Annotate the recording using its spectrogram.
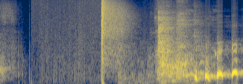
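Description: A single loud, sharp electrical crack about a second in as a charged capacitor discharges through a hand-held probe, dying away quickly; a strong zap.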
